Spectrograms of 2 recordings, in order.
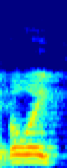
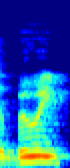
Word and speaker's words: Bowie: knife some people say buoy some people say buy technically the real pronunciation is buoy wooden handle 1075 high carbon steel you know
